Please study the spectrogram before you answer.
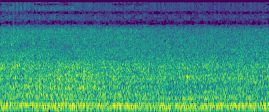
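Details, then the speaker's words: Ford Focus with a head gasket leak, a few days after Steel Seal, warm after a four-mile run with hardly any cooling pressure now: quiet, even idle with a steady low hum and no misses or knocks; normal idle. "There's hardly any pressure building up in the cooling system now, and there was a lot before."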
